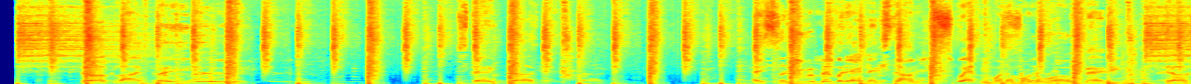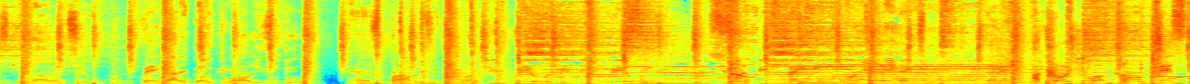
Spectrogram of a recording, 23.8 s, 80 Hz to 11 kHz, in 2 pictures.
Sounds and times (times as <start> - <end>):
Rapping: 0.8 - 3.6, 4.6 - 6.3, 7.5 - 23.8.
